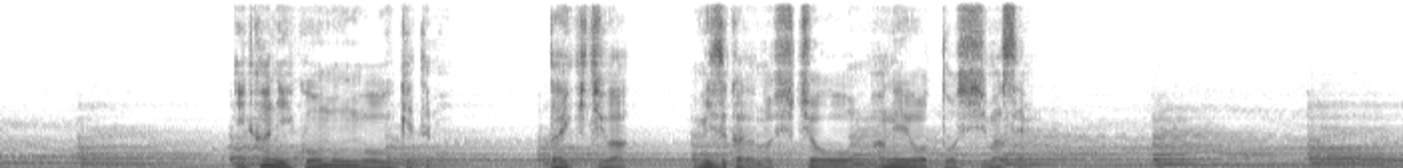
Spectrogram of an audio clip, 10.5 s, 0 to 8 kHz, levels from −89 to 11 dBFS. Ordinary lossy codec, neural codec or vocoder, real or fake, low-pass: none; codec, 16 kHz, 16 kbps, FunCodec, trained on Chinese and English, 50 frames a second; fake; none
